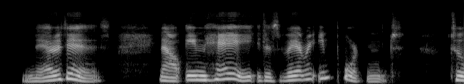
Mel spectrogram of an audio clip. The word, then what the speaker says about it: He: different sound okay but this one is hay the air goes freely out of this window if you put your uh uh fingers on on your uh above the chest between the uh neck and the chest and say Ah that's the sound ah okay that's the sound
